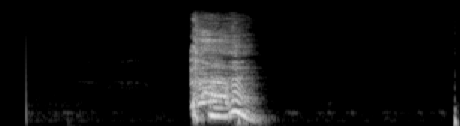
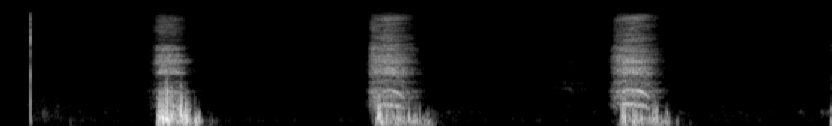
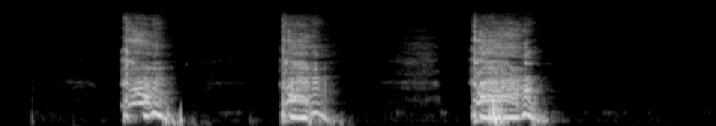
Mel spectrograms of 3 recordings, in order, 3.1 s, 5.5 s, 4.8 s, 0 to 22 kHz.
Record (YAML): cough_length: 3.1 s
cough_amplitude: 17033
cough_signal_mean_std_ratio: 0.31
exhalation_length: 5.5 s
exhalation_amplitude: 22187
exhalation_signal_mean_std_ratio: 0.27
three_cough_length: 4.8 s
three_cough_amplitude: 23268
three_cough_signal_mean_std_ratio: 0.4
survey_phase: beta (2021-08-13 to 2022-03-07)
age: 45-64
gender: Male
wearing_mask: 'No'
symptom_none: true
smoker_status: Never smoked
respiratory_condition_asthma: false
respiratory_condition_other: false
recruitment_source: REACT
submission_delay: 2 days
covid_test_result: Negative
covid_test_method: RT-qPCR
